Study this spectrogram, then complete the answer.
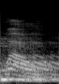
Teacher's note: दोनों होठों को गोल करने से अदा होता है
